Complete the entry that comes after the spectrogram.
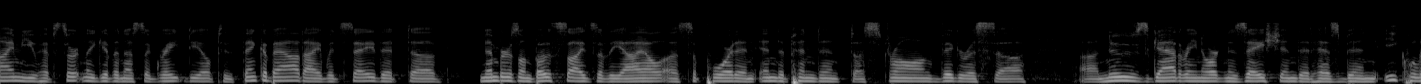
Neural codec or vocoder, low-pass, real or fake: codec, 16 kHz, 16 kbps, FreqCodec, larger model; 7.2 kHz; fake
